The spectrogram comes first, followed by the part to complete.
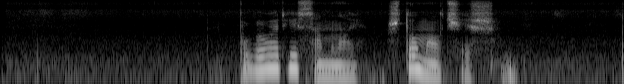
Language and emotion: Russian, sad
